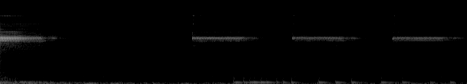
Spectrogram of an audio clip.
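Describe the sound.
A woman imitates a smoke alarm with four shrill, high-pitched beeps about a second apart, each held briefly, loud, with low rumbling noise underneath.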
